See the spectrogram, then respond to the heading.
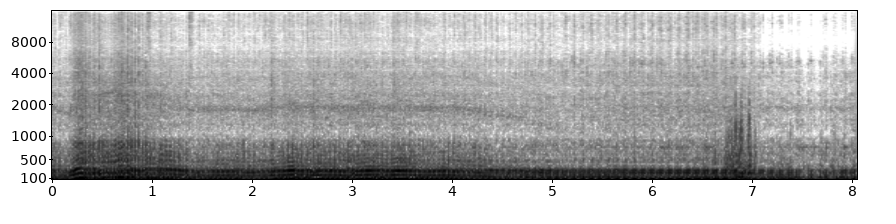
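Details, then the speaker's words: Suzuki Bandit 1200 SK4 four-cylinder after carb cleaning, fuel in tank, not yet warmed up: idles unevenly, then stumbles and lags when the throttle opens; still bogging on acceleration, cause uncertain, to be retested warm. "unfortunately guys it still seems to be bogging down when you try and accelerate we're going to heat it up and see what happens"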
